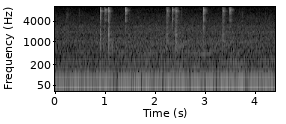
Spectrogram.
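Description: A few sharp computer mouse clicks, some in quick pairs like double-clicks, over a low steady hum.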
